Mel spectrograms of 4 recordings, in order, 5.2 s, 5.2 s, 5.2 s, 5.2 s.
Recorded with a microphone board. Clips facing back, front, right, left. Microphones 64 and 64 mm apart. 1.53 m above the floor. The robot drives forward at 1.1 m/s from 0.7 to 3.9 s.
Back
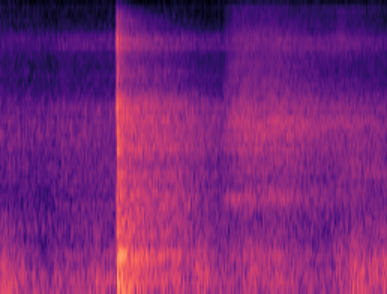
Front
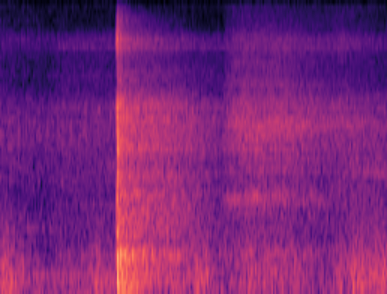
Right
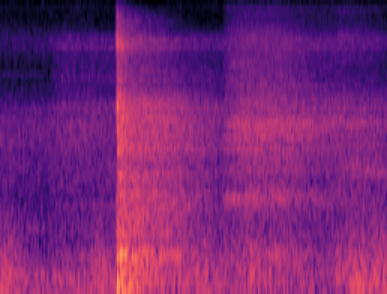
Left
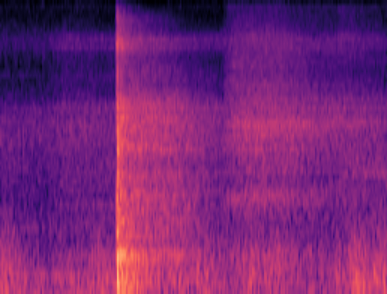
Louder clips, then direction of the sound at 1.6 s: Front 1 dB, left 4 dB; 65° left.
